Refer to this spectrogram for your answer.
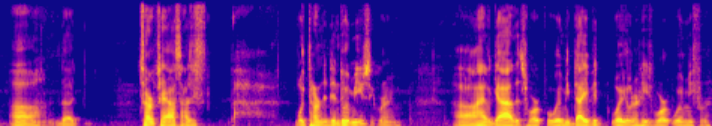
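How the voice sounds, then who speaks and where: A man with a West Tennessee accent speaks at a moderate pace in a fairly low voice. His pitch varies in an ordinary way, with long, frequent pauses. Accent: US Southern (West Tennessee). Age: 60s. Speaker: music venue owner and guitarist. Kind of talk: casual chat.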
